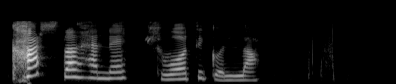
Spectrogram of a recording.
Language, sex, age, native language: Icelandic, female, 8, Icelandic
